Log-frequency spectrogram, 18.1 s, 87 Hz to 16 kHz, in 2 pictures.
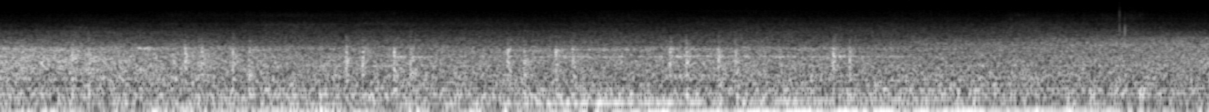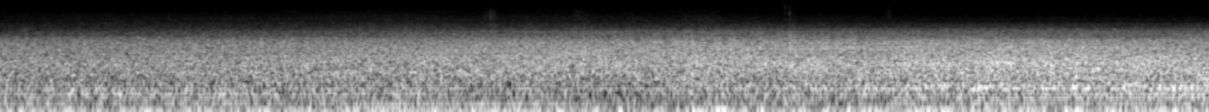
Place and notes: Olsztyn, Polska - West train station (4)
Train announcement. Train arrival, departure and at the same momoent cargo train is passing by.
Olsztyn, Poland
